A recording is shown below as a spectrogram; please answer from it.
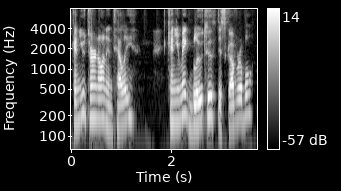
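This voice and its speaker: A man's voice: high voice, a little fast, darkish tone, soft background music. A man reviewing tech gadgets in a casual walkthrough, talking informally and directly to viewers.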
